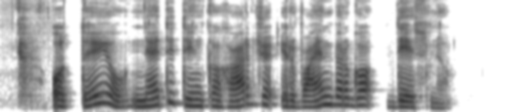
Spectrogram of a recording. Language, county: Lithuanian, Utena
